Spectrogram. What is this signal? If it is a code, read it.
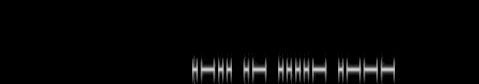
Morse code, heard as a keyed tone, about 28 wpm, 700 Hz. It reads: LA4J
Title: DXCC-100 Call Signs - 4 Characters - 28wpm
